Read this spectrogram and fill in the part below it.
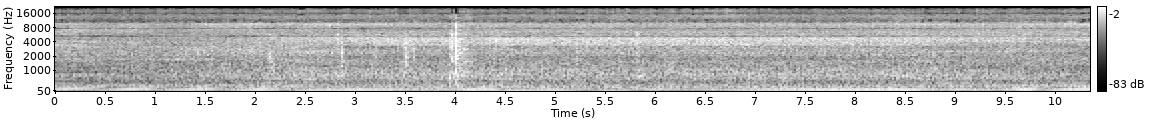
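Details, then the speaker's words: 2008 John Deere 17D mini excavator diesel at idle: steady, even low rumble with a few light clicks, no leaks noticed; engine sounds healthy and smooth. "Engine sounds good. We don't notice any leaks. Everything seems to be in good operating condition."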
